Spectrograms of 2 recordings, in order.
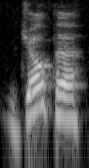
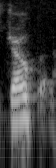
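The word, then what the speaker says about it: JoePa: that yeah because uh jopa and that's how to say his name correctly up in up in Pennsylvania is jopa jopa 409 Eddie romson 408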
